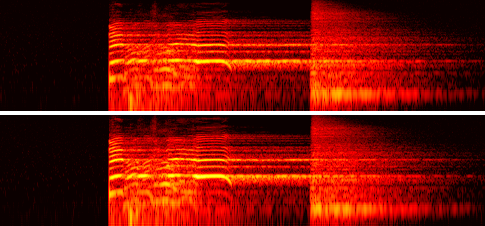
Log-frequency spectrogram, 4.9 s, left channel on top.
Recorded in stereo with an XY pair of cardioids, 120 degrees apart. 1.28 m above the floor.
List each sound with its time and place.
1.1 s a shout: 25° right, 0.6 m
3.1 s a snare drum: 5° right, 2.5 m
